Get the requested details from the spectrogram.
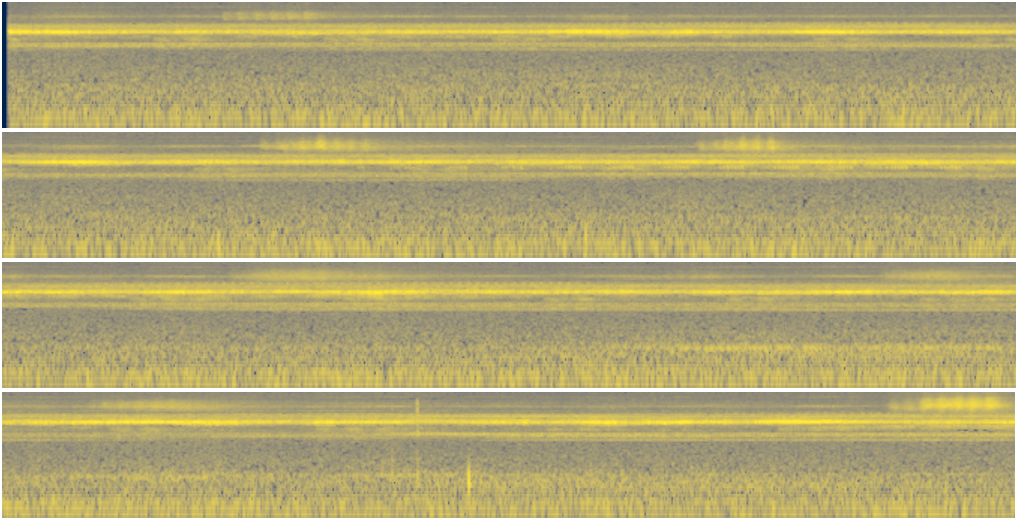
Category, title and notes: Soundscapes > Nature
Summer night in Alabama.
